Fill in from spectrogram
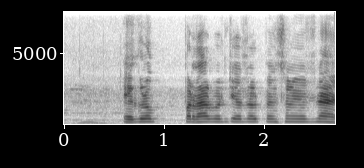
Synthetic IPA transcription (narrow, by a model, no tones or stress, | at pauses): eɡɾo | pːɾəd̪ʱanmə̃nt̪ɾid̪əlpẽnsənjoːd͡ʒnaɦ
